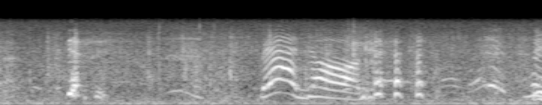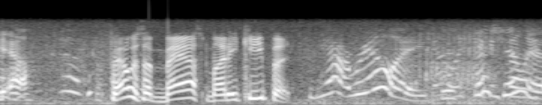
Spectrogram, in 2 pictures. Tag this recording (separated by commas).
Speech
